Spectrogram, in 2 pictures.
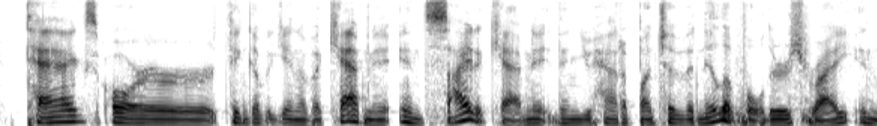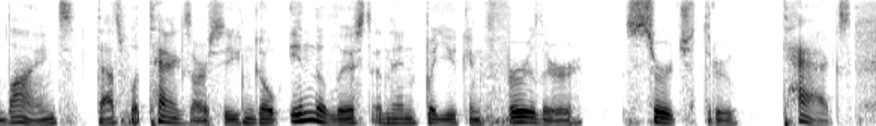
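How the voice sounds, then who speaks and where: A fairly low male voice with a dark, mellow tone, dry with no echo, against a quiet background. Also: ordinary pitch variation, moderate pace. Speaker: real estate investor; presenter. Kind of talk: screen-share tutorial. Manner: casual. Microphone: studio mic.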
